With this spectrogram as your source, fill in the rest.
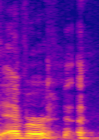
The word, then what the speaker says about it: Yves: there right now is the Eve hotel pronounce that Eve oh y-v-e-s yeah yeah yeah it's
